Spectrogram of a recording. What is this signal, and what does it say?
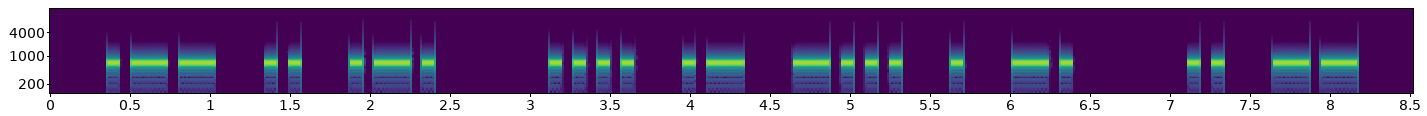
Morse code, heard as a keyed tone, about 16 wpm, 700 Hz. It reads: WIR HABEN IM
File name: Morsekurs / Witze / Witz 15. Januar 2019, 70 F80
